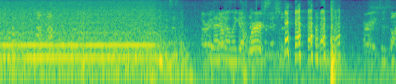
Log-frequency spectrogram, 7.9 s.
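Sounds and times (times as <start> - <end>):
laughter: 0.0 - 2.2, 5.4 - 7.0
kitchen blender running: 0.0 - 3.9
speech: 5.0 - 6.6.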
